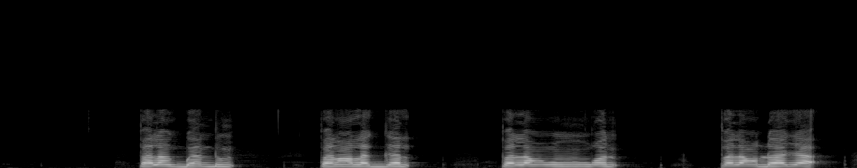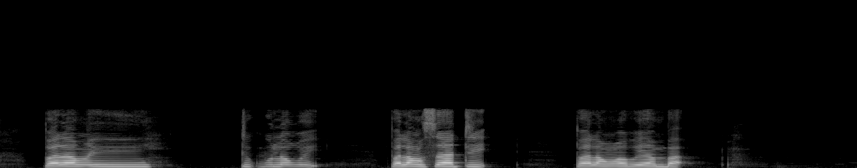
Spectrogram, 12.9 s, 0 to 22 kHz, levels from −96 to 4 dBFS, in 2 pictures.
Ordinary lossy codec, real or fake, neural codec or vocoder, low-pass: none; real; none; none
